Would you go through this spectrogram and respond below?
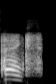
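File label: thankful, female; jungle; Counter Strike Model Pack; CS:GO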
